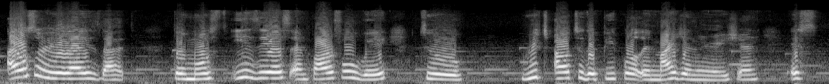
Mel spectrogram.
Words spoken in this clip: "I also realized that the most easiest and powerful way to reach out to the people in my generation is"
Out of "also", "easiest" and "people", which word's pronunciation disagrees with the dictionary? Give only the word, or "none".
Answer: easiest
